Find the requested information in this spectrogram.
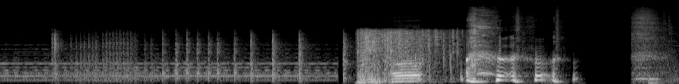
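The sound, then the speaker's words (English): A heavy wooden shelf collapses in a video game, a sudden loud crash cutting in after a stretch of tonal game music with light ticks, followed by a voice talking. “Oh dear, the shelf collapsed. All that heavy wood crushed your spine completely.”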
